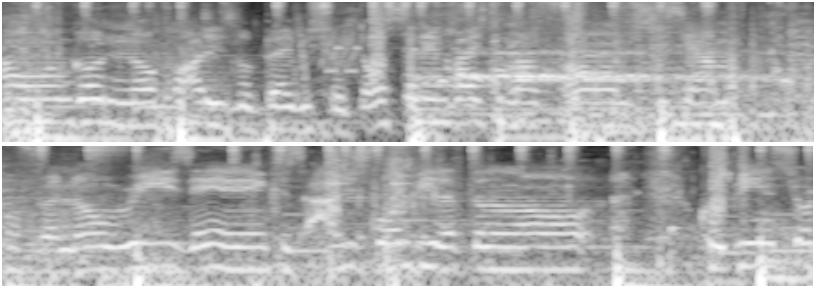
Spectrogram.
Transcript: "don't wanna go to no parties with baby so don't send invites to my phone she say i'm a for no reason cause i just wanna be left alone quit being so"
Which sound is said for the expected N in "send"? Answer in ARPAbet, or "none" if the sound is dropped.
none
